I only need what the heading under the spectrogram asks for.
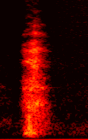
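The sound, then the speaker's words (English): A single sharp, breathy snort, a quick forceful blast of air through the nose, brief, with quiet before and after and no talking. “That word here, snort, that's what that means. It means to gasp. It means to blow.”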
